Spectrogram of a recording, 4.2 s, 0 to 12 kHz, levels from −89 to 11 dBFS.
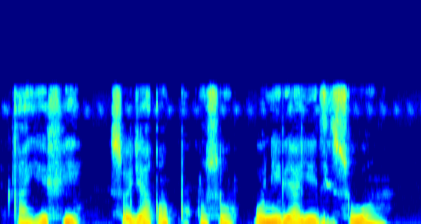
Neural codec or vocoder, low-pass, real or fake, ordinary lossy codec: none; 7.2 kHz; real; MP3, 64 kbps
